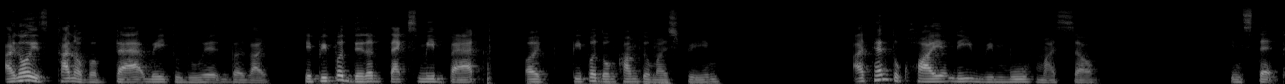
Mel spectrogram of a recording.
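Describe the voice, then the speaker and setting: A man's voice: mid-range voice, measured pace. A man chatting casually on a livestream, rambling and candid, swearing freely as he goes. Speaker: streamer and VTuber.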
